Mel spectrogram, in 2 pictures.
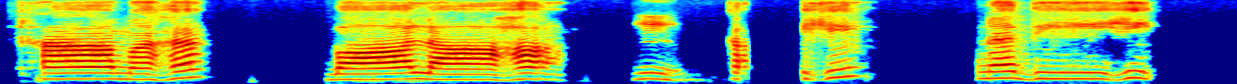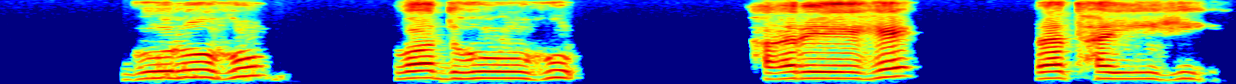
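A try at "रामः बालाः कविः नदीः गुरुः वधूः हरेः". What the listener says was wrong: Uttamam Bhagini.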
